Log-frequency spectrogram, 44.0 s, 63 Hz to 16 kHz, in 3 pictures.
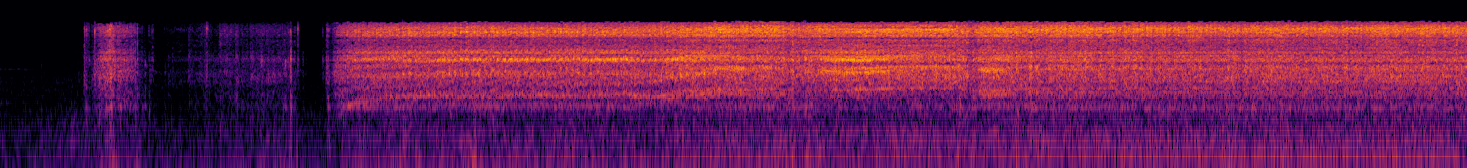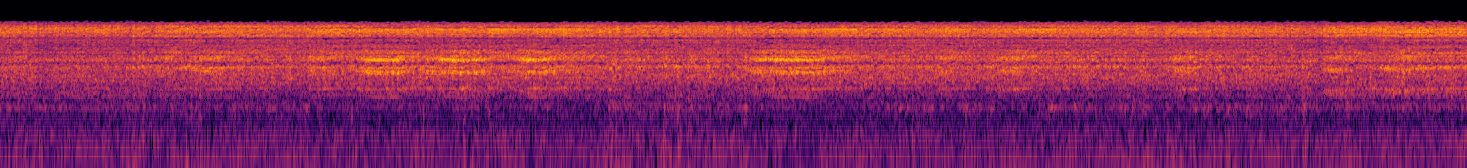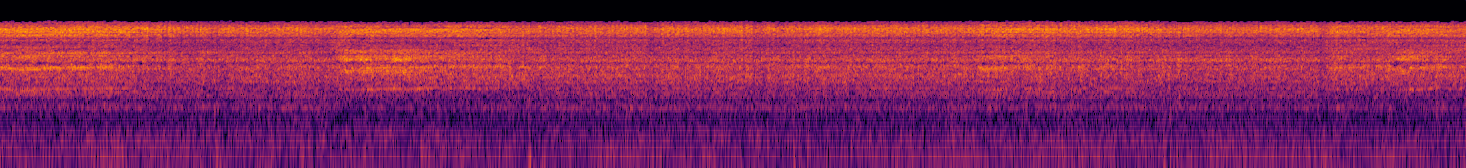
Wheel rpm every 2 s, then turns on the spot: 20, 30, 160, 190, 220, 230, 230, 230, 230, 220, 230, 230, 230, 230, 220, 230, 230, 230, 230, 230, 230, 230.
0-2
